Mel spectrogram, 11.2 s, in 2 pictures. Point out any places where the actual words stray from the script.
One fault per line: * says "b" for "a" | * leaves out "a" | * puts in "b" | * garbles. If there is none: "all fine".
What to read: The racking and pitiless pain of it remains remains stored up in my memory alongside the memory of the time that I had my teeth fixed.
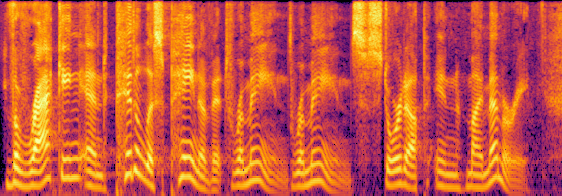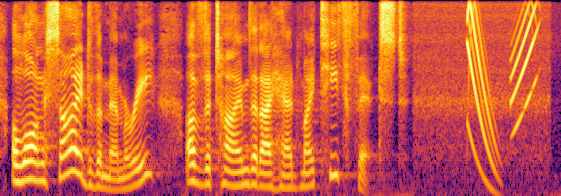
all fine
